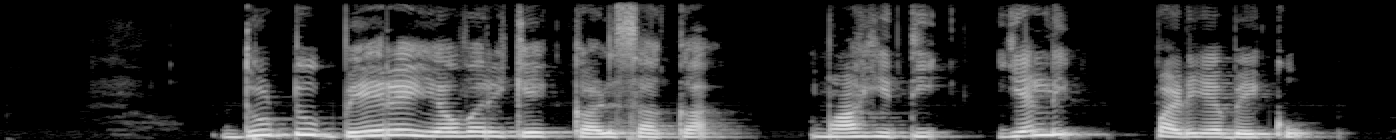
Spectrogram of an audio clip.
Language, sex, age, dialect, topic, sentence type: Kannada, female, 25-30, Central, banking, question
